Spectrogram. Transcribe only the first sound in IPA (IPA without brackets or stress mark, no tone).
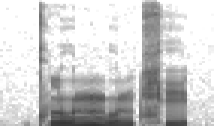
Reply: kʰ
